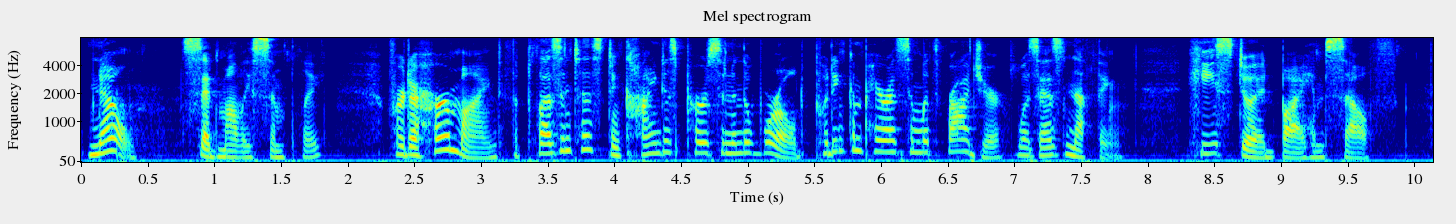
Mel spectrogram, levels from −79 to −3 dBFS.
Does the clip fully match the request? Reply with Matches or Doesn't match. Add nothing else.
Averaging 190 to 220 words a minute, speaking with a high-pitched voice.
Doesn't match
